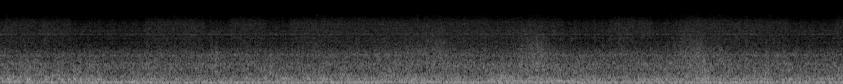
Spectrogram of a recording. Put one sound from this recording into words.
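A heavy truck engine rumbles steadily at speed.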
